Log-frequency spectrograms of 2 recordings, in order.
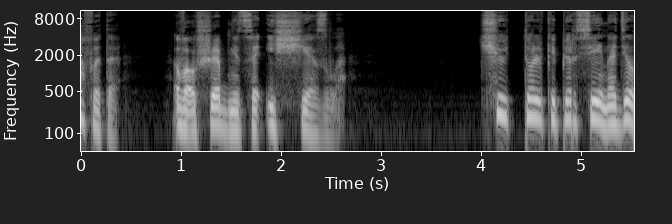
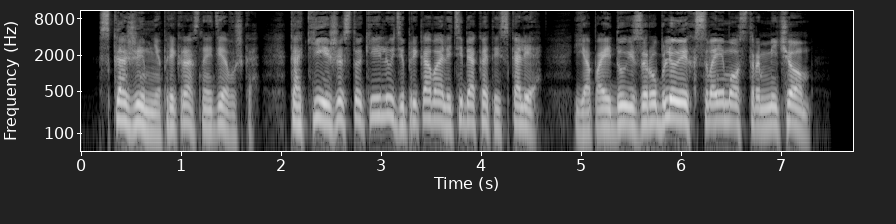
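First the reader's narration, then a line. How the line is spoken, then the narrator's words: Shouting. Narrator (Russian): крикнул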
